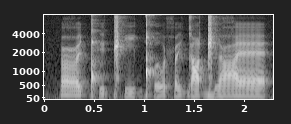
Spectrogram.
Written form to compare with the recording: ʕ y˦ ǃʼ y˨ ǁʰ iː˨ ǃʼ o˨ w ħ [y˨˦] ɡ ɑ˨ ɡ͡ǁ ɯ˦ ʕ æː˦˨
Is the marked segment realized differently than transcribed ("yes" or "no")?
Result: no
